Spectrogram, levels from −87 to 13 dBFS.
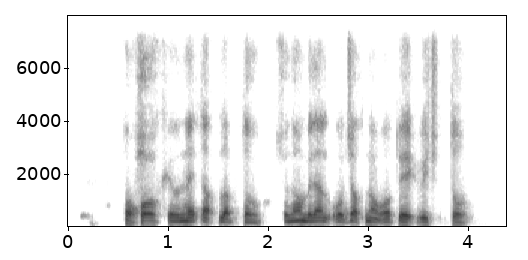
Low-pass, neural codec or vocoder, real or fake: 7.2 kHz; codec, 16 kHz in and 24 kHz out, 0.9 kbps, LongCat-Audio-Codec, four codebook decoder; fake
